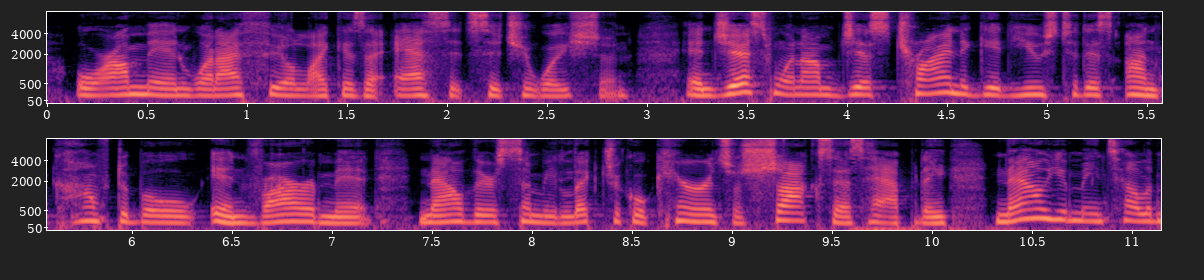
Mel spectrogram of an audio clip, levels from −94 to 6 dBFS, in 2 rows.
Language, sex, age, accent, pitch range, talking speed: English, female, 40-59, American, 165-205 Hz, 200 wpm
